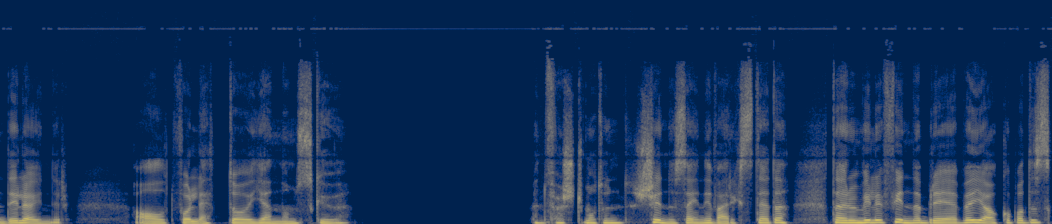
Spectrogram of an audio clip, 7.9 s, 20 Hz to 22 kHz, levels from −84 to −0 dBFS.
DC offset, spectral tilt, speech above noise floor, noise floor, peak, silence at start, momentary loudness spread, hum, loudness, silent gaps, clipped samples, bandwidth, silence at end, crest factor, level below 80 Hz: under 0.1%; -6 dB/octave; 52 dB; -75 dBFS; -8 dBFS; 0 s; 8 LU; none; -23 LUFS; none; under 0.1%; over 20 kHz; 0 s; 14 dB; -68 dBFS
